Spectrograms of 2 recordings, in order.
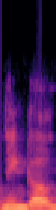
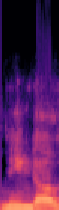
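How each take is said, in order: Both takes have the same delivery.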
